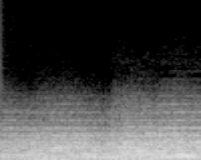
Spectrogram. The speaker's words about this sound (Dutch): Ja, we hoorden de kerkklokken hè, van eh, Straatsburg.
